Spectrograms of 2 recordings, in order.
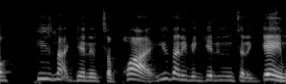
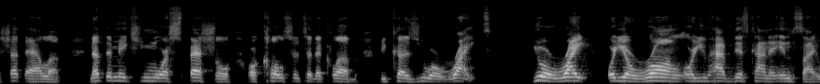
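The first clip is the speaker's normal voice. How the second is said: usual speaking voice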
